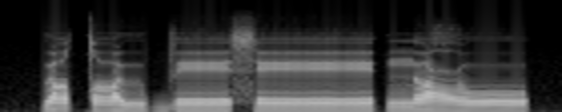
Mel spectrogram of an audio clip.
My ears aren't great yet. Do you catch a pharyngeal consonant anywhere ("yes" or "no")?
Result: yes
